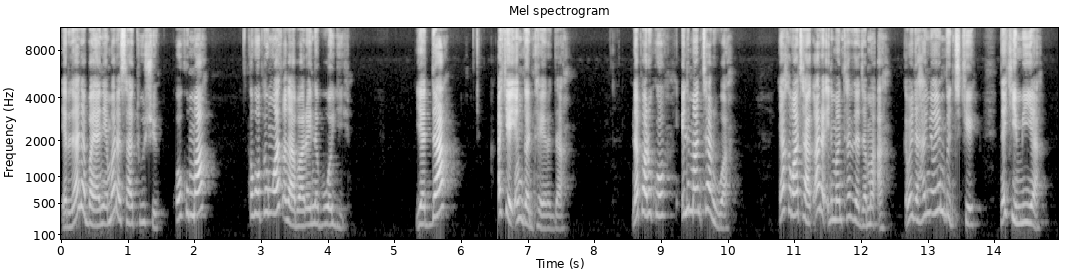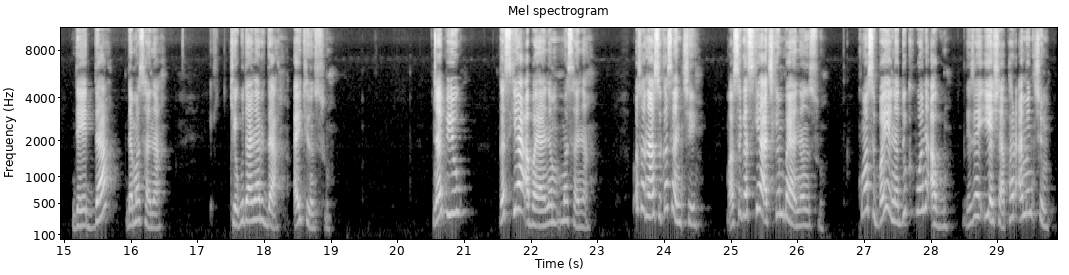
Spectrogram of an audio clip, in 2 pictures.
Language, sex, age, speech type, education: Hausa, female, 30-45, spontaneous, tertiary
